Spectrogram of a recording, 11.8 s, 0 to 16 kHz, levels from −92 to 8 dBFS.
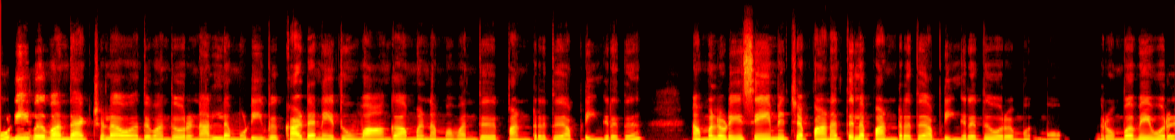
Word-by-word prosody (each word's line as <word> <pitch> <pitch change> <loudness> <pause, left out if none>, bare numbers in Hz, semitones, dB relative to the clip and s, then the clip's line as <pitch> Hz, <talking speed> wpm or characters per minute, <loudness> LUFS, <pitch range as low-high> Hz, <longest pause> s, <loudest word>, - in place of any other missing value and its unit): முடிவு 260 +5 +3 0.2
வந்து 220 0 +4
ஆக்ச்சுவலா 210 0 0
ஆ - - +3
அது 190 -1 -2
வந்து 190 +2 -5
ஒரு 190 -1 -1
நல்ல 185 +3 0 0.2
முடிவு. 190 -1 -4 0.2
கடன் 195 +3 +5
எதுவும் 200 0 -4
வாங்காம, 195 +2 +2
நம்ம 180 -1 -5
வந்து 175 +2 -5 0.2
பண்றது 180 +1 -5
அப்படிங்கிறது. 180 +1 -7 0.6
நம்மளுடைய 195 +2 +2
சேமிச்ச 225 +2 0 0.2
பணத்துல 210 +3 +2 0.2
பண்றது 195 0 0
அப்படிங்கிறது 185 +1 -5
ஒரு 175 -2 -1
மொ 175 - -8 0.2
மொ 165 - -9 0.5
ரொம்பவே 200 +6 +1
ஒரு 175 -2 0
190 Hz, 135 wpm, -22 LUFS, 180-200 Hz, 0.6 s, கடன்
